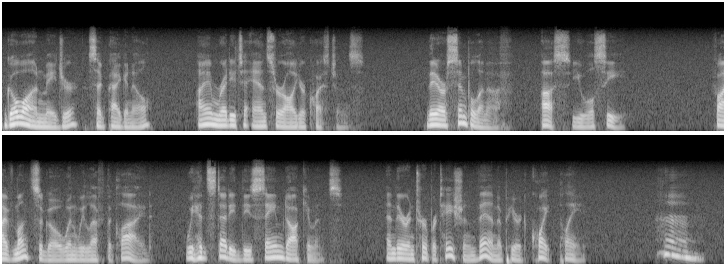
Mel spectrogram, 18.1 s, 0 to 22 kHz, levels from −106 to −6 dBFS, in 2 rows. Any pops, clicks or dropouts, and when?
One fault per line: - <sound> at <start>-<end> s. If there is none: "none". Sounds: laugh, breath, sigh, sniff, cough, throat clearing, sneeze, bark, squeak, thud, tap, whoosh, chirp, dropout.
- sigh at 17.2-17.8 s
